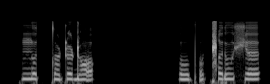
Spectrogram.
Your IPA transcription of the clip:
n̪ o tː ɔ̤ ʈ o ɖ ɔ̤ | o̤ pʼ o̤ ǁ ʊ ɾ u ʃ ə

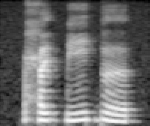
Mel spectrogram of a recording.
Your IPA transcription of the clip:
ħ y k͡p i ɠ ɵ

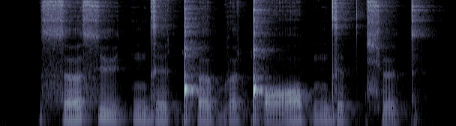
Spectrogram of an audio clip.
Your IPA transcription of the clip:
s œ s yː t n d ɪː ǃʼ œ b œ ǃʼ ɔː b n d ɪː t t͡ɕʰ ø t

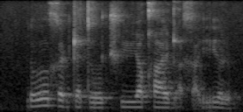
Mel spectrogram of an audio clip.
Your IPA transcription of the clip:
ɾ ʊː x œ ɖ ʈ ɛ t ʊː t͡ʃʰ yː qʰ ɛː ɖ a̰ x a̰ rʲ ʊ ɳ

